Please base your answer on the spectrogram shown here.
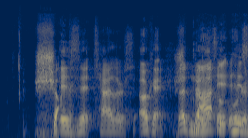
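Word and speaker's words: Shough: But will my question to you, have you pronounced Tyler Shuck successfully yet? Second topic. I knew it. Um, I feel like it's and I'm trying to say is it s u c k shuck?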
